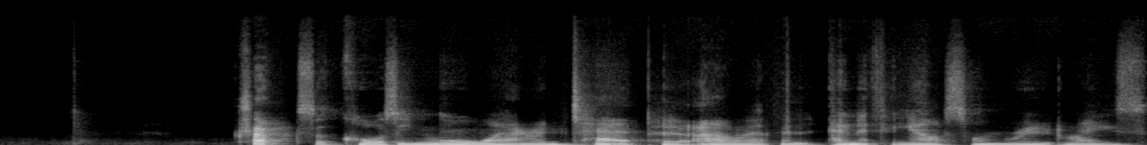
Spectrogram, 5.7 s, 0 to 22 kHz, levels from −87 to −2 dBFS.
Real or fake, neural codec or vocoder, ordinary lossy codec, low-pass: fake; codec, 44.1 kHz, 2.6 kbps, DAC; none; 19.8 kHz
